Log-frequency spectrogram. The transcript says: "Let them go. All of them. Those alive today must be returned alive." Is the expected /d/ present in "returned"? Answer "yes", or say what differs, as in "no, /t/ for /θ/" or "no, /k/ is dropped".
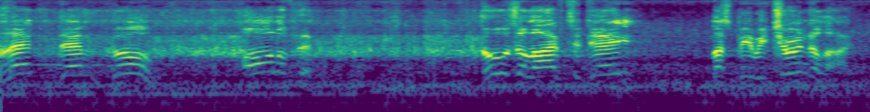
yes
